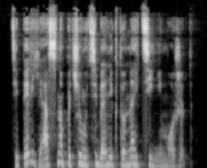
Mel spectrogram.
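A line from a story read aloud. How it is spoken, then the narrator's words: Plain. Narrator (Russian): сказал Тит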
